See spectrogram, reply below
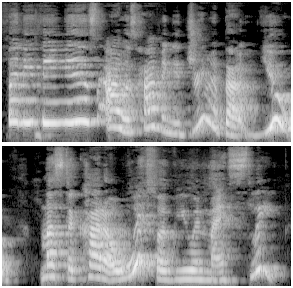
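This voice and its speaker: A woman's voice: high-pitched, very animated, normal speed, roomy sound, voice pushed up. A woman voicing a tough stray female dog from a storybook, blunt, matter-of-fact and resigned. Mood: offhand.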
